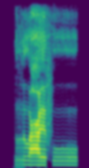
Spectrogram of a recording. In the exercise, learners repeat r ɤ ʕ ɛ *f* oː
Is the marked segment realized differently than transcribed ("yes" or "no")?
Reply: no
